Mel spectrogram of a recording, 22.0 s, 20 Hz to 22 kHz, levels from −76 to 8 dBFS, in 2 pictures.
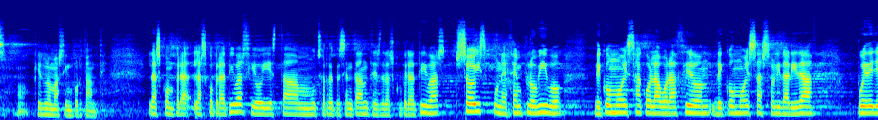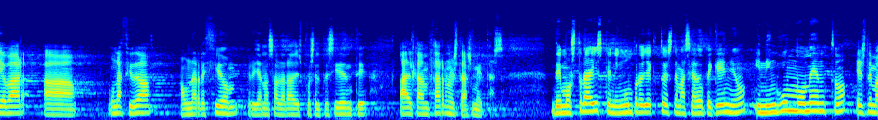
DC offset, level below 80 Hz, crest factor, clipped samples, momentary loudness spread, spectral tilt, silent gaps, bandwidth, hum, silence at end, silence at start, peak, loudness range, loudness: under 0.1%; -70 dBFS; 22 dB; under 0.1%; 12 LU; -3.5 dB/octave; none; 13.5 kHz; none; 0 s; 0 s; -2 dBFS; 4 LU; -23 LUFS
